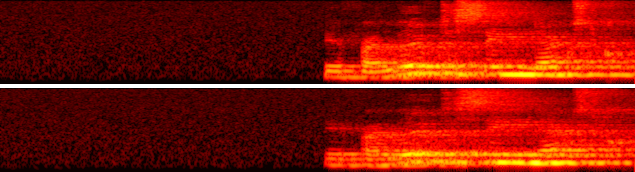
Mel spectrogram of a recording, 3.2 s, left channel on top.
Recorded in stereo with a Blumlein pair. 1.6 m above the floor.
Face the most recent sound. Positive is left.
turn(degrees=65)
